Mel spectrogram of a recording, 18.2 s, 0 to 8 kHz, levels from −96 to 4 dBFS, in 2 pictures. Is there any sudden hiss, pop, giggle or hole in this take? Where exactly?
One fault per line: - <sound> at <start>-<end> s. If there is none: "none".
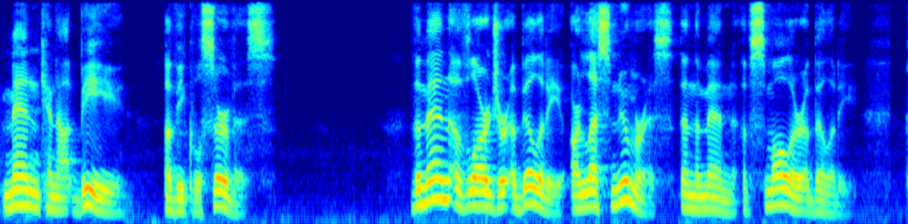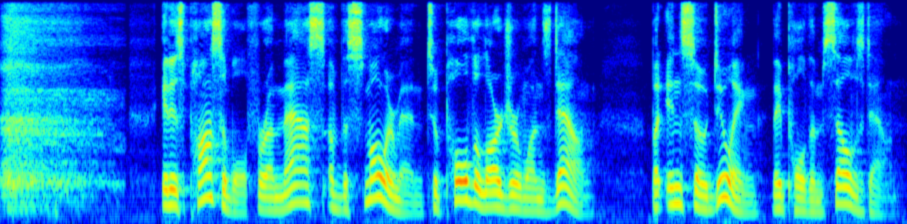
- sigh at 9.1-10.4 s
